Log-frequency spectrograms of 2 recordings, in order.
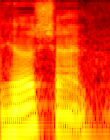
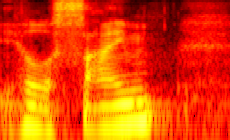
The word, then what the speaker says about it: Hillesheim: And today we're talking with Dina Nord and Hilsheim. Am I saying that correct? Yes. Yeah. It's actually, my dad tells me it's actually Hillesheim, Yeah. Yeah. because it's German.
